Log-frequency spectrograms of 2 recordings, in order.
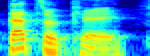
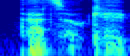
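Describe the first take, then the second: First: It is said in a normal speaking voice. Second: It starts as a whisper, rising toward normal. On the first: "you just read it in a normal voice" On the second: "you were supposed to read it in your head like this"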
